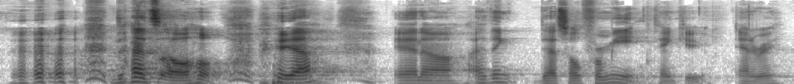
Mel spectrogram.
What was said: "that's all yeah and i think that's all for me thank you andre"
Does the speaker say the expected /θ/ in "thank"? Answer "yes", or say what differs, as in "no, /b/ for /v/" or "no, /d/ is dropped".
yes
